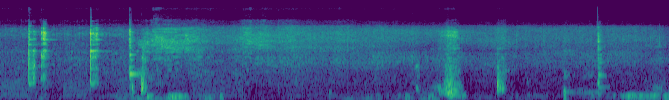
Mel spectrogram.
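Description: A spoon stirs fried prawns into a spicy devilled curry in a pan, giving a soft steady sizzle with scattered scraping and clinking taps against the metal, close and fairly quiet with no talking.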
